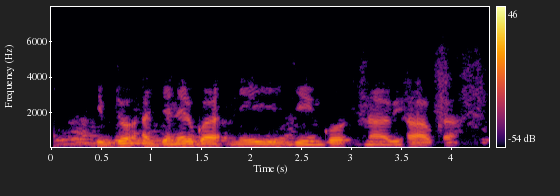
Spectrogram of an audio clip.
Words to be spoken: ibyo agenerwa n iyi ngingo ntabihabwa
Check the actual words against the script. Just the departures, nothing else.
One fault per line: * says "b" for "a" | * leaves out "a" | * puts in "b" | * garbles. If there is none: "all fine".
all fine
